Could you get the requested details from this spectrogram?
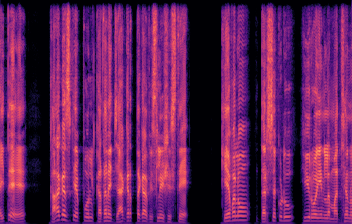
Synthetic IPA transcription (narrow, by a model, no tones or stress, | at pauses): ɐjit̪eː | kaːɡɐsɡeːpːulkɐt̪ʰɐnid͡ʒaːɡɾɐt̪ːɐɡaːʋisleːʂist̪e̞ː | kɛːʋɐlɐm | d̪ɐɾʃɐkuɽuhiːɾo̞ːjiːnlɐmɐd̪ʱjɐn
